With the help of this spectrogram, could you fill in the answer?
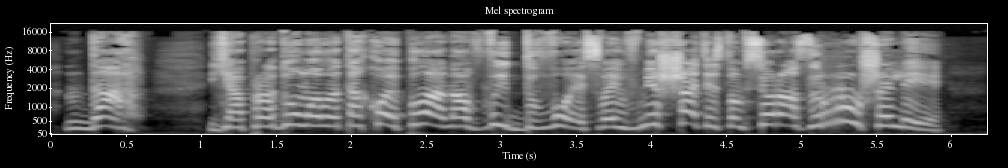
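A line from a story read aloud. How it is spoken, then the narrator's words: Witch's shriek. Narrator (Russian): завопила ведьма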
